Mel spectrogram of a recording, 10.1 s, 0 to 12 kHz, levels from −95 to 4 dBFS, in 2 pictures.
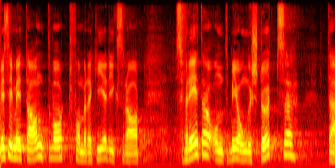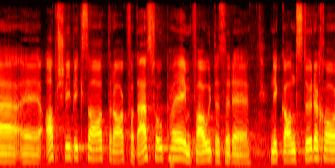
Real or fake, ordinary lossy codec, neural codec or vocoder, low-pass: real; none; none; 10.8 kHz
